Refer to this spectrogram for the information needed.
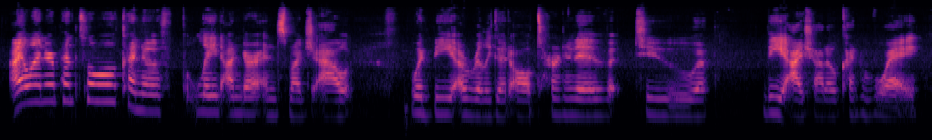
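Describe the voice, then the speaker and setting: A young woman with a stuffy, nasal voice from a cold, chatting through a makeup tutorial voice-over as a beauty vlogger. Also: mid-range voice. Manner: chatty, explains each step with casual asides.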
